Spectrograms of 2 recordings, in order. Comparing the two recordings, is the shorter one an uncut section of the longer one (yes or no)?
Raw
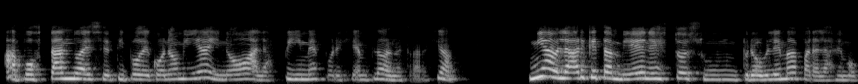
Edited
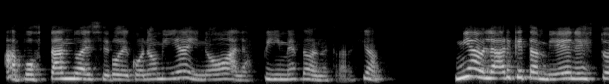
no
